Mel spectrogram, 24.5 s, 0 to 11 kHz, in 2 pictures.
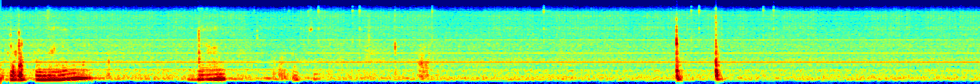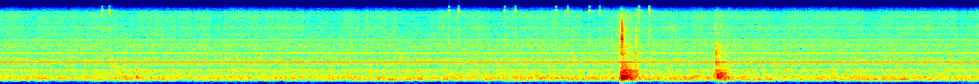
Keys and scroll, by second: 0.1 ctrl+g.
